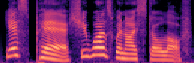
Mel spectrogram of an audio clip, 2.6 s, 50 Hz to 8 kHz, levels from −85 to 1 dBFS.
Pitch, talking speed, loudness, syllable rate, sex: 220 Hz, 185 wpm, -17 LUFS, 4.2 syllables/s, female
